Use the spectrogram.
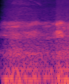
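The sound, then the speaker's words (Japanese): A steady outdoor chorus of croaking frogs forming a continuous ambient bed, with one slightly louder burst of calling near the end. No one speaks. “カエルの鳴き声、環境音が、すごく、”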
